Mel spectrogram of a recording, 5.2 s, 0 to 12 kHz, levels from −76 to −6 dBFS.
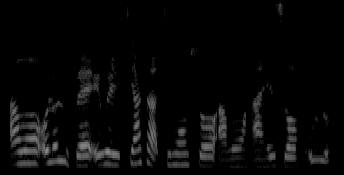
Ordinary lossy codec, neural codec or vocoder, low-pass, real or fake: MP3, 48 kbps; none; 10.8 kHz; real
